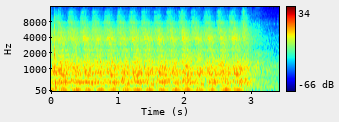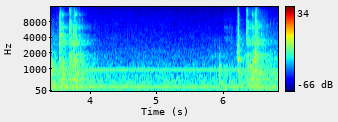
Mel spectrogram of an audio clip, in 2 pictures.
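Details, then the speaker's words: 1972 Saab Sonett, start attempt with flat battery and low fuel (fuel pump audible): about three seconds of even cranking near 170 beats a minute that never fires, then lone starter clicks; cranking no-start from weak battery. "clicking is I got no battery okay I'm sorry about that I need to put the battery on charge and put more gas in it"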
